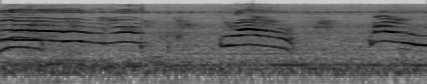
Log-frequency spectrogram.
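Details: Kittens hungry for breakfast cry out in a run of drawn-out, wavering meows, some rising and then dropping in pitch, with one fainter call in between.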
